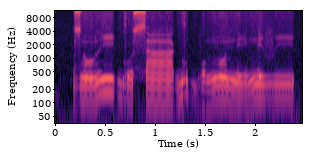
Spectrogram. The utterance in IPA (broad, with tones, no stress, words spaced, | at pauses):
zɔ̃˨ɣi˦ɡu˨ saː˨ɡu˦ bo˨ŋɔ̃˧ni˨ ni˦viː˦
